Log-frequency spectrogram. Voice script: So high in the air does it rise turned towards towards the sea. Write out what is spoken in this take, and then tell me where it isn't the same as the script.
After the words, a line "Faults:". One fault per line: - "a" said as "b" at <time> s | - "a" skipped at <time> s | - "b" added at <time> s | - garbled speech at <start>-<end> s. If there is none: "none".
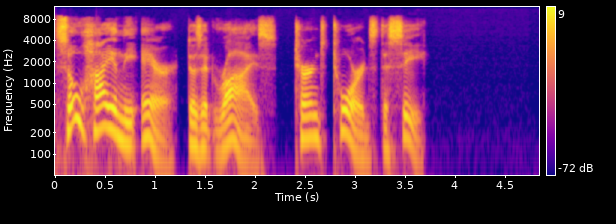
So high in the air does it rise turned towards the sea.
Faults:
- "towards" skipped at 3.2 s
